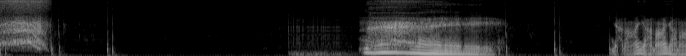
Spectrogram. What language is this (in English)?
Thai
